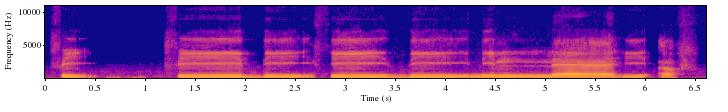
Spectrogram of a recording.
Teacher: Min batni syafatis sufla. Daripada perut bibir sebelah bawah. Kena dekat ujung gigi depan atas. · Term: makhraj huruf fa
